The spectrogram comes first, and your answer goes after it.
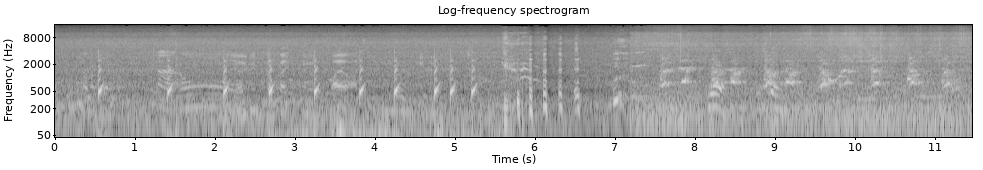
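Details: Welsh Corgi named Tangza on a camping trip at a campsite in Wonju, Gangwon Province, South Korea, giving short, sharp yipping barks in a quick series through the first half, over people talking and background vehicle noise.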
